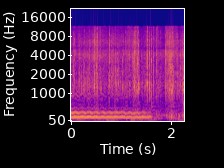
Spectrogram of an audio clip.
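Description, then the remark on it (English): A sheet of paper with a question on it is crinkled and unfolded in a continuous, irregular crackle for a couple of seconds, with a low steady hum underneath that fades out partway through. “but I'm sorry, I, before I hand it to you, the paper fetishists will be angry if I don't give them a little bit of.”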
